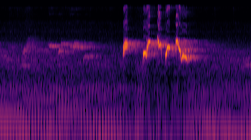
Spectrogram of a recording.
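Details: One short, bright phrase from a red-whiskered bulbul, a popular 'pad kuay tiew' or 'mae bot' style song. Quiet warbling comes first, then five or six snappy, looping whistles in under a second.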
